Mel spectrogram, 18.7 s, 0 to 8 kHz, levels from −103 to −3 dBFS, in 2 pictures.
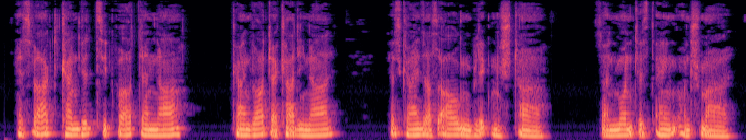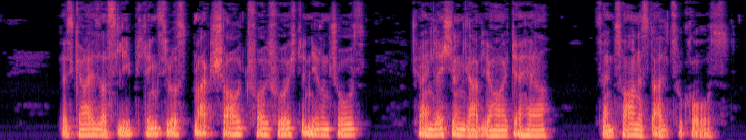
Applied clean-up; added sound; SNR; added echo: none; none; none; none.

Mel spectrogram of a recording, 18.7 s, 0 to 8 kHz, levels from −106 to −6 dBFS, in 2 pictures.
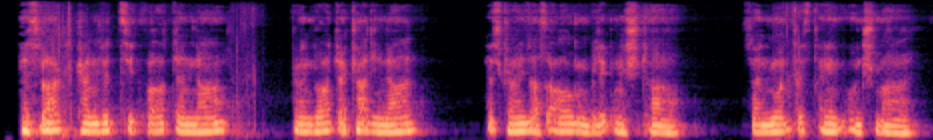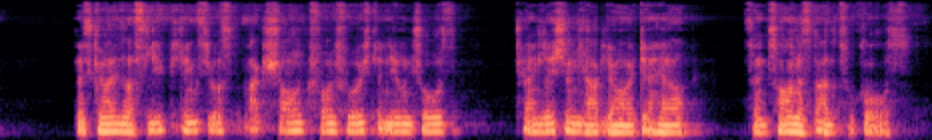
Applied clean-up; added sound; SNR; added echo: neural mask model DeepFilterNet 3.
